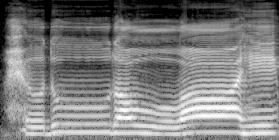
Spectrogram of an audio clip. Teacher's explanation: گلے سے کریں گے، دال کو واو کے ساتھ ملائیں گے، لفظ اللہ سے پہلے دال پر زبر ہے تو لفظ اللہ کو موٹا کر کے پڑھیں گے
